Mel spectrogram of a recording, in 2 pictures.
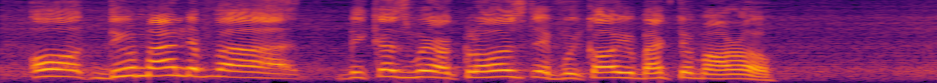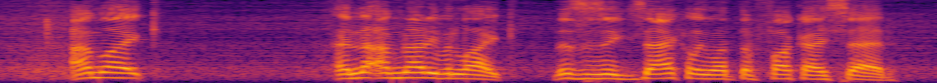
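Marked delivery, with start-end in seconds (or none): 0.1-3.8 put-on Indian accent, higher pitch. Retelling what a phone agent said: imitating an Indian accent. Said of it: "dude with Indian accent gets back on the phone and says".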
